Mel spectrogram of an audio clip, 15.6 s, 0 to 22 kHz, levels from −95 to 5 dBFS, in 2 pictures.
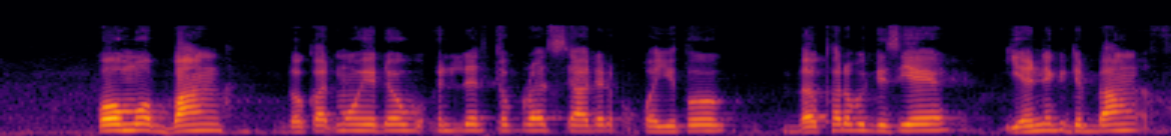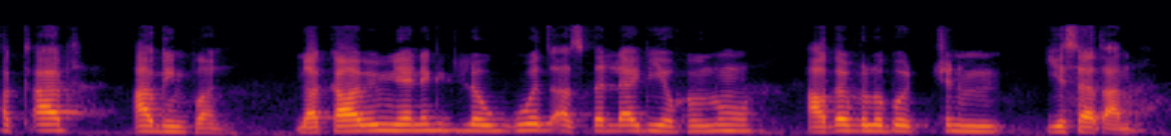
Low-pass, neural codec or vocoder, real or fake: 9.9 kHz; codec, 24 kHz, 0.9 kbps, WavTokenizer, small release; fake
